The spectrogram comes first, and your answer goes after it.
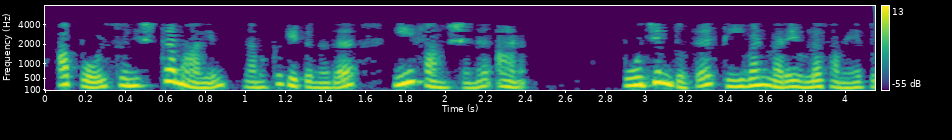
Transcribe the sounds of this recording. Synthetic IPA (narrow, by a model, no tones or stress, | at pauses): ɐpːo̞ːɭsunɪʂʈɐmaːjumnɐmukːɨkeːʈːunːɐðɨiːfɐŋkʂɐnɨʔaːɳɨ | puːd͡ʑjɐmt̪uʈːɐʈiːʋɐnʋɐɾejuɭːɐsɐmɐjɐt̪ː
